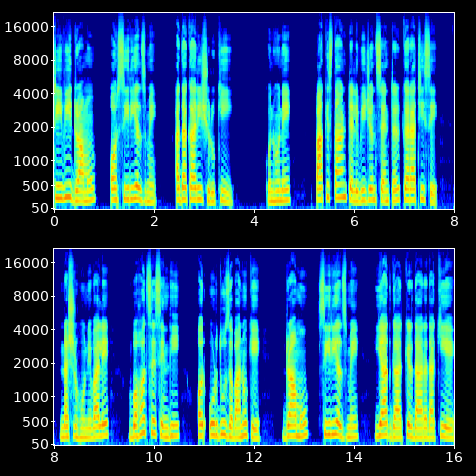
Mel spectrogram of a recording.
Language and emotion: Urdu, neutral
